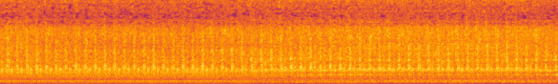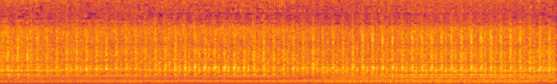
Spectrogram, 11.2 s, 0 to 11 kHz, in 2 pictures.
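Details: Hyundai G4NA engine, cold start: a sharp, regular knock about two and a half per second rides over the idle; cold-start engine knock, cause undetermined.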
